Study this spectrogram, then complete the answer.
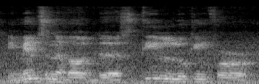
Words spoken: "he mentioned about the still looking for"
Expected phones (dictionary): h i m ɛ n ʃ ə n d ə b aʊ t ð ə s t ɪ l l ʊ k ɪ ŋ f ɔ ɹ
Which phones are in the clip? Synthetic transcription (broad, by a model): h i m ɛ n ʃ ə n ə b aʊ t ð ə s t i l l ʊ k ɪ ŋ f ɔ ɹ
